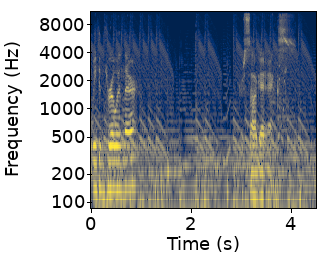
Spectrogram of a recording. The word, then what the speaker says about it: Persagax: Persagax. I pronounce it very German if you want. Yeah, how would that sound? Persagax.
